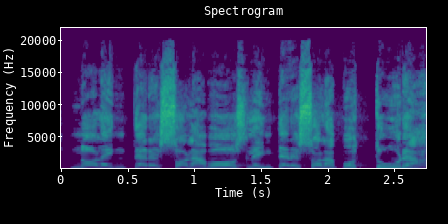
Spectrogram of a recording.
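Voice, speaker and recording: A woman preacher with a high-pitched voice giving a fervent, declamatory sermon, often raising her voice to a shout. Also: steady tone, brisk.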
